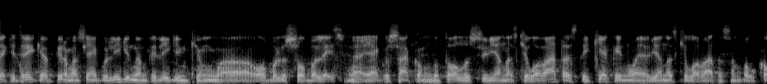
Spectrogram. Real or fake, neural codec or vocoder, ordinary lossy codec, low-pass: fake; codec, 44.1 kHz, 7.8 kbps, DAC; Opus, 24 kbps; 7.2 kHz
